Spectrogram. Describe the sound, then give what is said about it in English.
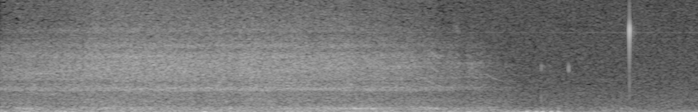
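A deep breath drawn in and let out through the nose during a meditation exercise: a soft, steady airy rush lasting about two and a half seconds, then easing off into quieter stillness. “breathing in and breathing out through the nose, and again. Big inhale”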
